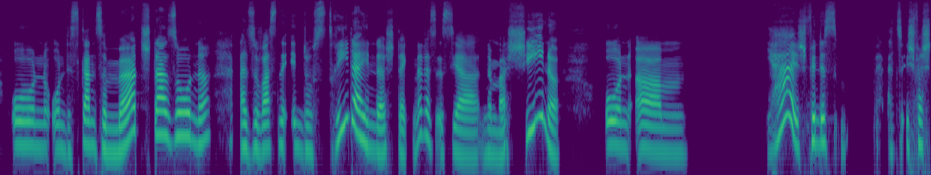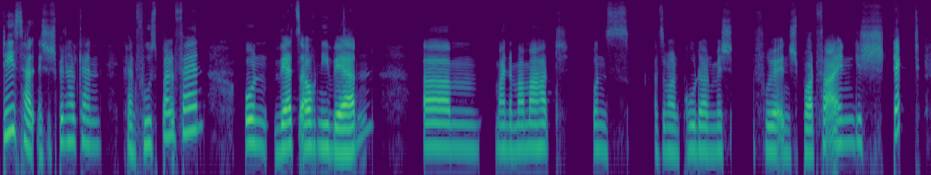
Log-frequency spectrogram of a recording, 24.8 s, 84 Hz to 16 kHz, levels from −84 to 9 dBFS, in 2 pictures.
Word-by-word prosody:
und 210 Hz, -1 st, -2 dB
und 195 Hz, -1 st, -7 dB
das 170 Hz, -5 st, -14 dB
Ganze 210 Hz, -4 st, +1 dB
Merch 185 Hz, -, +3 dB
da 290 Hz, -1 st, +6 dB
so, 275 Hz, +2 st, +2 dB
ne? 235 Hz, +1 st, -3 dB, 0.4 s
Also, 195 Hz, -1 st, -3 dB
was 195 Hz, +2 st, 0 dB
'ne 210 Hz, -, -4 dB
Industrie 195 Hz, -, -5 dB
dahintersteckt, 185 Hz, -, +1 dB
ne, 280 Hz, -, -6 dB
das 270 Hz, -7 st, -6 dB
ist 165 Hz, -, -11 dB
ja 155 Hz, -3 st, -1 dB
'ne 165 Hz, +1 st, -9 dB
Maschine. 300 Hz, -, -1 dB, 0.6 s
Und, 210 Hz, -1 st, 0 dB
ähm 175 Hz, -3 st, -1 dB, 1.1 s
ja, -, -, -3 dB, 0.2 s
ich 200 Hz, -, -2 dB
finde 235 Hz, -1 st, +2 dB
es 230 Hz, -, -7 dB, 0.7 s
also -, -, -16 dB
ich -, -, -6 dB
verstehe 270 Hz, +8 st, +2 dB
es 300 Hz, -, -7 dB
halt 200 Hz, -4 st, +4 dB
nicht. 165 Hz, -1 st, -9 dB
Ich -, -, -11 dB
bin 230 Hz, +1 st, -2 dB
halt 230 Hz, -1 st, -4 dB
kein 215 Hz, -3 st, -6 dB, 0.3 s
kein 185 Hz, -2 st, -6 dB
Fußballfan 215 Hz, -, 0 dB, 0.6 s
und 215 Hz, -3 st, +3 dB
werde 195 Hz, +4 st, +5 dB
es -, -, -10 dB
auch 200 Hz, 0 st, +6 dB
nie 195 Hz, -2 st, -3 dB
werden. 175 Hz, -, +7 dB, 0.7 s
Ähm, 195 Hz, -1 st, +2 dB, 0.2 s
meine 190 Hz, 0 st, -4 dB
Mama 190 Hz, +1 st, 0 dB
hat 200 Hz, 0 st, -4 dB, 0.3 s
uns, 190 Hz, -3 st, -12 dB, 0.3 s
also 180 Hz, 0 st, -12 dB
mein 175 Hz, -2 st, -5 dB
Bruder 185 Hz, 0 st, -2 dB
und 175 Hz, -, -6 dB
mich 180 Hz, -1 st, -8 dB, 0.3 s
früher 185 Hz, -1 st, -1 dB
in 165 Hz, -, -3 dB
Sportverein 215 Hz, +7 st, 0 dB
gesteckt 245 Hz, -, -2 dB
195 Hz, 140 wpm, -25 LUFS, 180-220 Hz, 1.1 s, werden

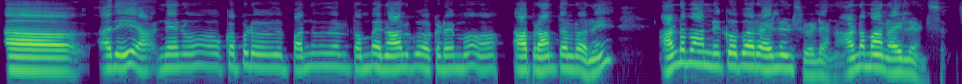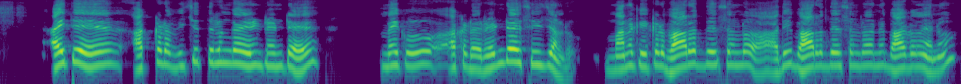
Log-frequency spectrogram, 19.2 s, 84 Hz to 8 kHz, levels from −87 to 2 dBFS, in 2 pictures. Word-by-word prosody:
ఆహ్, 180 Hz, -1 st, +6 dB, 0.3 s
అదీ 205 Hz, +1 st, +1 dB, 0.2 s
ఆహ్, 185 Hz, -, -9 dB
నేనూ 210 Hz, +1 st, -2 dB, 0.3 s
ఒకప్పుడు 220 Hz, +2 st, -5 dB, 0.4 s
1994 205 Hz, -1 st, -2 dB
అక్కడేమో, 200 Hz, +3 st, -5 dB, 0.5 s
ఆ -, -, +7 dB
ప్రాంతంలోని 190 Hz, -3 st, 0 dB, 0.7 s
అండమాన్, 255 Hz, +1 st, +1 dB
నికోబార్ 220 Hz, 0 st, +2 dB
ఐలాండ్స్ 200 Hz, -2 st, -3 dB
వెళ్ళాను, 140 Hz, -4 st, -8 dB
అండమాన్ 210 Hz, -1 st, +2 dB
ఐలాండ్స్. 145 Hz, -11 st, -7 dB, 0.8 s
అయితే, 260 Hz, +2 st, +6 dB, 0.6 s
అక్కడ 215 Hz, +6 st, -3 dB, 0.2 s
విచిత్రంగా 265 Hz, +1 st, -2 dB
ఏంటంటే, 225 Hz, -4 st, -1 dB, 0.9 s
మీకూ 230 Hz, -1 st, 0 dB, 0.4 s
అక్కడ 215 Hz, -1 st, -6 dB, 0.2 s
రెండే 265 Hz, +7 st, +6 dB, 0.2 s
సీజన్‌లు. 235 Hz, -2 st, -2 dB, 0.4 s
మనకిక్కడ 225 Hz, +3 st, 0 dB
భారతదేశంలో 245 Hz, +1 st, 0 dB, 0.2 s
అదీ 235 Hz, +10 st, -3 dB
భారతదేశంలోనే 230 Hz, +2 st, 0 dB
భాగమేను, 205 Hz, -2 st, -1 dB
215 Hz, 85 wpm, -20 LUFS, 195-235 Hz, 0.9 s, ఆ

